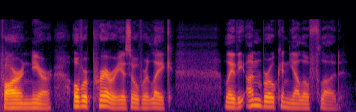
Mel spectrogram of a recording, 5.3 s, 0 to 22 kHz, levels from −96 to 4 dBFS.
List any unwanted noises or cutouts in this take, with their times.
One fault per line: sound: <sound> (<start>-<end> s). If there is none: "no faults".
no faults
